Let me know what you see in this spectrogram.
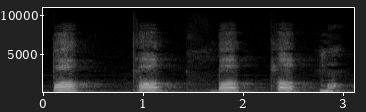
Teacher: दोनों होंठ मिलाकर बोले जा सकते हैं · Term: ओष्ठांग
